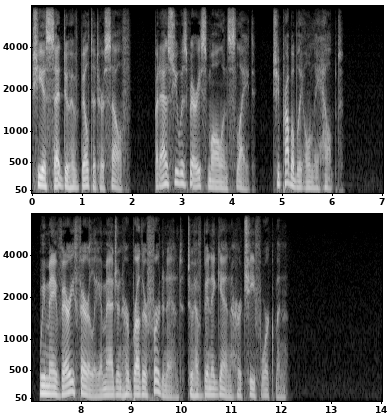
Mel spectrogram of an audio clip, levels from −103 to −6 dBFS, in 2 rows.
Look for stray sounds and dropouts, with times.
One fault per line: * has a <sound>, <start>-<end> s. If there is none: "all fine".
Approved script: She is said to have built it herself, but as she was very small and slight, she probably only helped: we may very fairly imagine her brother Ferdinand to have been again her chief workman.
all fine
